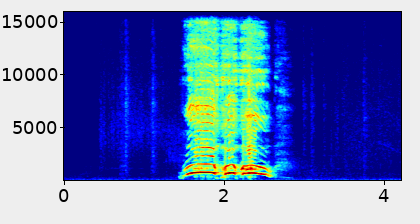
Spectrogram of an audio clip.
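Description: A very high-pitched voice lets out a loud shriek of three quick cries, starting about one and a half seconds in and lasting about a second.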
